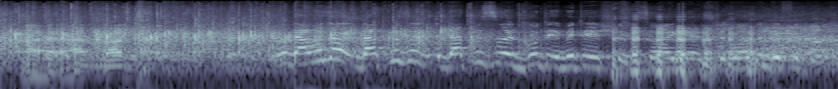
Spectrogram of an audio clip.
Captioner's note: laughter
